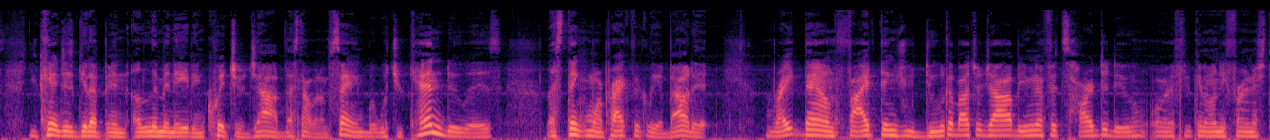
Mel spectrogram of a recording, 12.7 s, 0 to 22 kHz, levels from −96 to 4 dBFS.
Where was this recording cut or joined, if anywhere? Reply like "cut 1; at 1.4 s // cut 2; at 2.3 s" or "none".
cut 1; at 9.4 s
